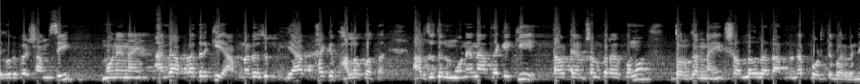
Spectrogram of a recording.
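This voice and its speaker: High-voiced man teaching Quran reading. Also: reverberant, in a large hall, poor audio. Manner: asks questions and answers them himself, spells syllables slowly; stretches out recited words in a slow chant. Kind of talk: online Quran reading lesson.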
